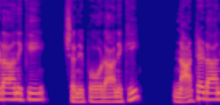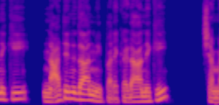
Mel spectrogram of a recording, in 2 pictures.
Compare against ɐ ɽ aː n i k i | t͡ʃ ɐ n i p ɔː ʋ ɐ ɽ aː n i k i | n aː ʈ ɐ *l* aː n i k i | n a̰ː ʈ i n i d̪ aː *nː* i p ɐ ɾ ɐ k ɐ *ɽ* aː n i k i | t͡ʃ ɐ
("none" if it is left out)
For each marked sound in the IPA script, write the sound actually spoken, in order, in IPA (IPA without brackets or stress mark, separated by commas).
ɽ, nː, ɽ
